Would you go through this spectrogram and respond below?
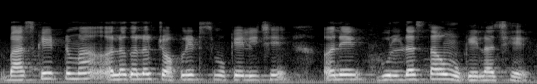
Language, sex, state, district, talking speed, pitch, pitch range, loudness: Gujarati, female, Gujarat, Valsad, 125 wpm, 215 Hz, 205-235 Hz, -13 LUFS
